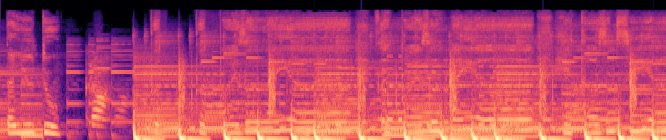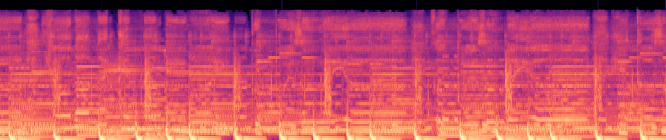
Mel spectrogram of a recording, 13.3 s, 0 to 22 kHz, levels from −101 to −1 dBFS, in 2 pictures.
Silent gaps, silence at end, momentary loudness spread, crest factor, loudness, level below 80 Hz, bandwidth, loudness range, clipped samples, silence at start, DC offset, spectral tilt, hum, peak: none; 0 s; 3 LU; 10 dB; -12 LUFS; -14 dBFS; 15.5 kHz; 1 LU; under 0.1%; 0 s; under 0.1%; -5.5 dB/octave; none; 0 dBFS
